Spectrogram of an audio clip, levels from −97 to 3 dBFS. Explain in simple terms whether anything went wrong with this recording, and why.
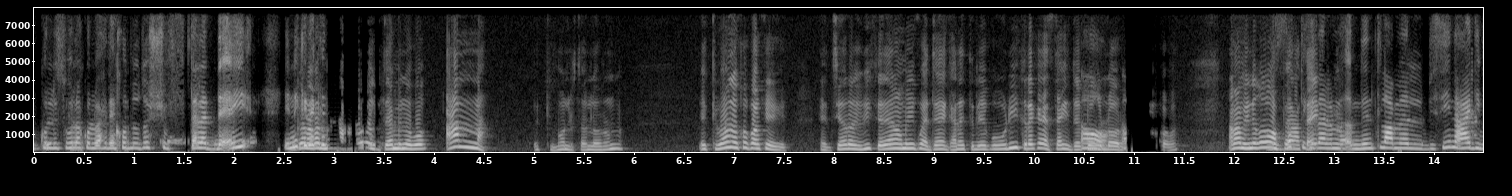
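Hard clipping runs through the whole clip. The sound was pushed louder than the recording chain could carry, so the tops of the loudest moments were sliced flat. Only a small share of the sound is affected, and it comes across as a brittle crackle on peaks.

Speech suppressed in double talk occurs at 0.0–0.52, 0.84–1.84, 2.4–2.53, 2.93–3.48, 10.93–11.35 and 12.85–14.47 s. In these stretches the speech sinks sharply or cuts out in pieces. Both sides were likely talking at once. The call's echo canceller couldn't separate the talker from the returning echo, so it turned everything down.

Echo leak appears at 2.15–2.25 and 10.87–10.93 s. A faint copy of the speech slips through, arriving about 0.41 s late. The far end was likely on a loudspeaker, and its echo canceller didn't remove everything its microphone picked up, so a scrap was sent back.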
